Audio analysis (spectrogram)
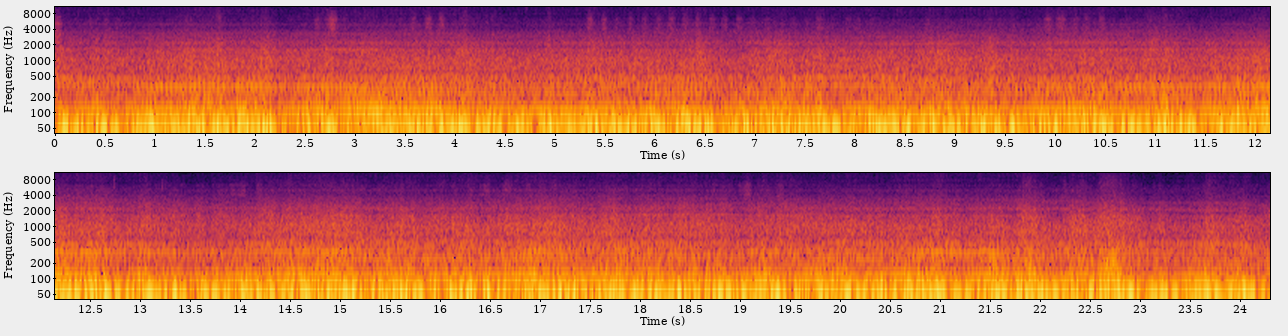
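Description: Steady, loud ride noise from a scooter on the move, a constant low engine drone mixed with wind rush, with no talking, continuing unbroken throughout.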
